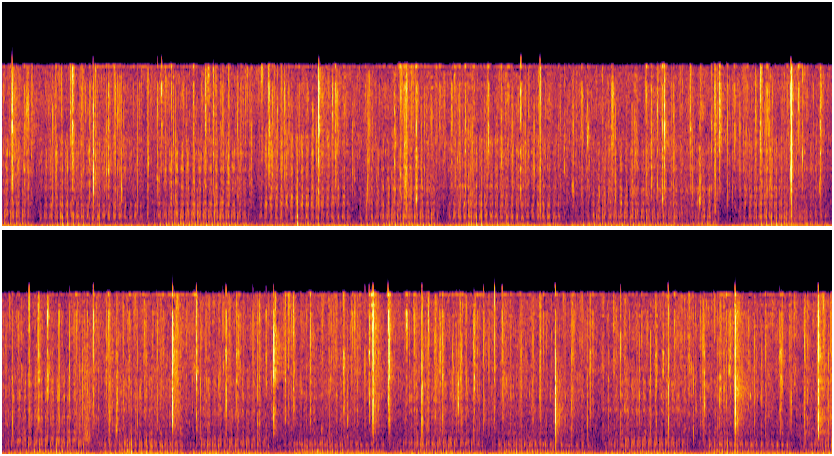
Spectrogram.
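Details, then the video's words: Cat purring in a soft, low rumble with a regular inhale-exhale rhythm, accompanied throughout by crackling, popping firewood. "Purring Cat"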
